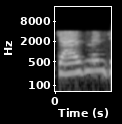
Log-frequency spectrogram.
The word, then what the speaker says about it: Jasmin: That's Deluxe Home Care, D-E-L-U-X-E. – D-E-L-U-X-E, okay. – You got it. My name is Jasmine, J-A-S-M-I-N.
